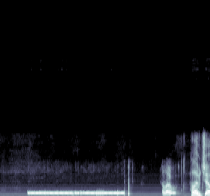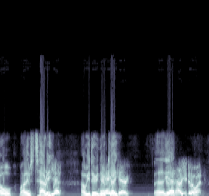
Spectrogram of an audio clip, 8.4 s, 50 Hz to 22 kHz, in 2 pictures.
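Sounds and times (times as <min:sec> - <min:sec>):
electronic ringback tone on an outgoing phone call: 0:00.6 - 0:02.5
speech: 0:03.2 - 0:08.3.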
